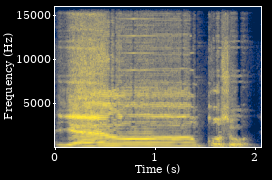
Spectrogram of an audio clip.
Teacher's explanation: Nun ke hidung, qaf di mulut. Itu cara kita dengung ikhfa.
